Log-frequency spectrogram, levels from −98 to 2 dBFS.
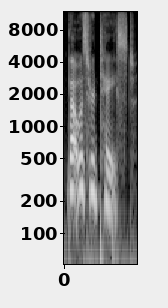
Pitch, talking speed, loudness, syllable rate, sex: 225 Hz, 245 wpm, -19 LUFS, 6.0 syllables/s, female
